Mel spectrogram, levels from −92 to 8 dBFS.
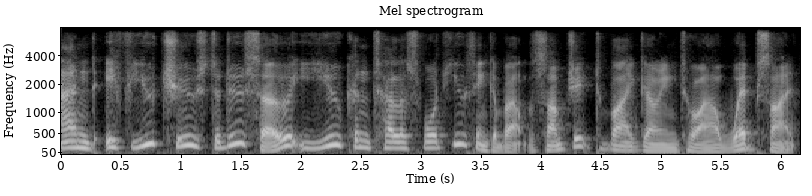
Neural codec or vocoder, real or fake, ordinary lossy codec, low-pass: none; real; Opus, 64 kbps; 7.2 kHz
